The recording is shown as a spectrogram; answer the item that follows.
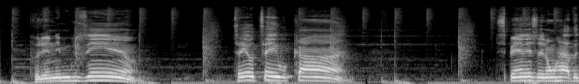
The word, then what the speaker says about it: Teotihuacan: It's Teotihuacan. I'm half Puerto Rican. I know how to pronounce a lot of words in Spanish.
